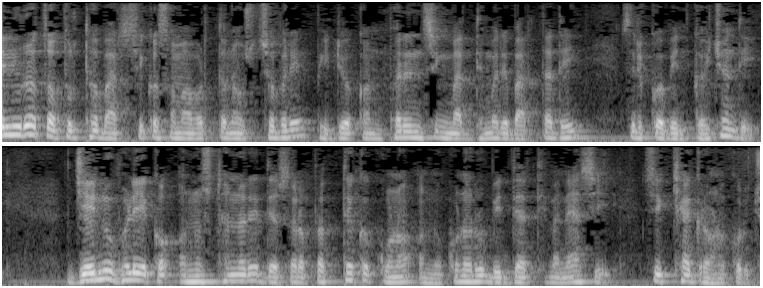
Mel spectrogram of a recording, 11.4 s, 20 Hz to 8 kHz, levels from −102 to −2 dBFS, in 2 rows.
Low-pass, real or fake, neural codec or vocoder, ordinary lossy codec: none; real; none; none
